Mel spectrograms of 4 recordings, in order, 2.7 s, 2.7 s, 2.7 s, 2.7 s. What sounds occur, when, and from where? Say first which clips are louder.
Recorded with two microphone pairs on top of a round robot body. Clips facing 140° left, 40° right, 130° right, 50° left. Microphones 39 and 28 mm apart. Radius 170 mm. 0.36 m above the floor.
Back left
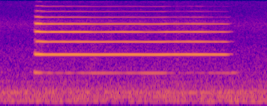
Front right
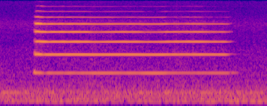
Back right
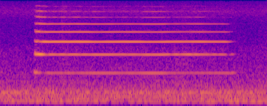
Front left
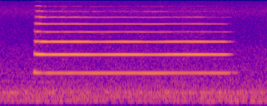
0.3 s a trumpet: back left 1 dB, front left 6 dB; 45° left, 4.5 m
